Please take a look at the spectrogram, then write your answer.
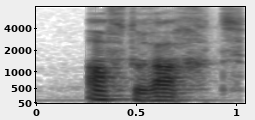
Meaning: contribution, payment
- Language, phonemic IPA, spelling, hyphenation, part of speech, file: Dutch, /ˈɑf.drɑxt/, afdracht, af‧dracht, noun, Nl-afdracht.ogg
